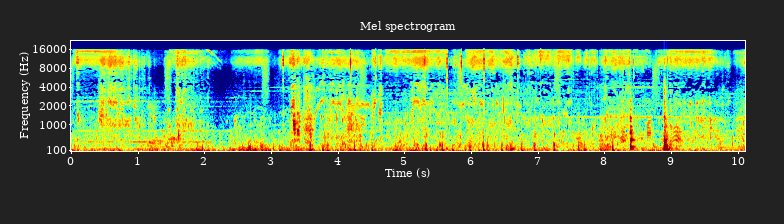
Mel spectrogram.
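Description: Conventional jigging reel being cranked by hand, with irregular clicks and rattles from the reel and handle. Under it run a steady low hum and wind noise on the microphone.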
